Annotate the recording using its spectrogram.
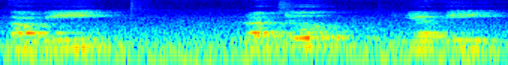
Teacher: विसर्ग हट जाता है तथा विसर्ग के पहले वाले स्वर को दीर्घ हो जाता है। सूत्र कहता है कि विसर्ग के बाद में यदि रै हो तो विसर्ग का लोप हो जाएगा, और जब विसर्ग हट जाएगा तो विसर्ग के पहले जो स्वर था उस स्वर को हम दीर्घ कर देंगे।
